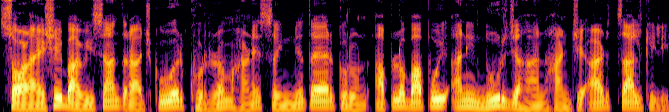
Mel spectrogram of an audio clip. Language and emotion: Goan Konkani, neutral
